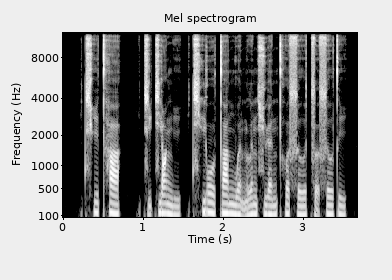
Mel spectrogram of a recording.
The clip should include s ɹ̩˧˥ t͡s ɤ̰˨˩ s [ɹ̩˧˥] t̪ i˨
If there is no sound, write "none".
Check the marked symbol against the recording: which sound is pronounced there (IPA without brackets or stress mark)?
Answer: ɹ̩˥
